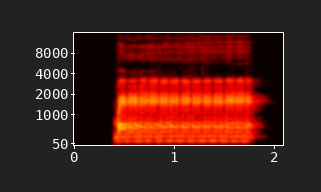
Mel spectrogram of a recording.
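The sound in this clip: A person imitates a sheep, giving one loud, sustained bleat with a wavering, quavering tone that lasts over a second before trailing off into silence.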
